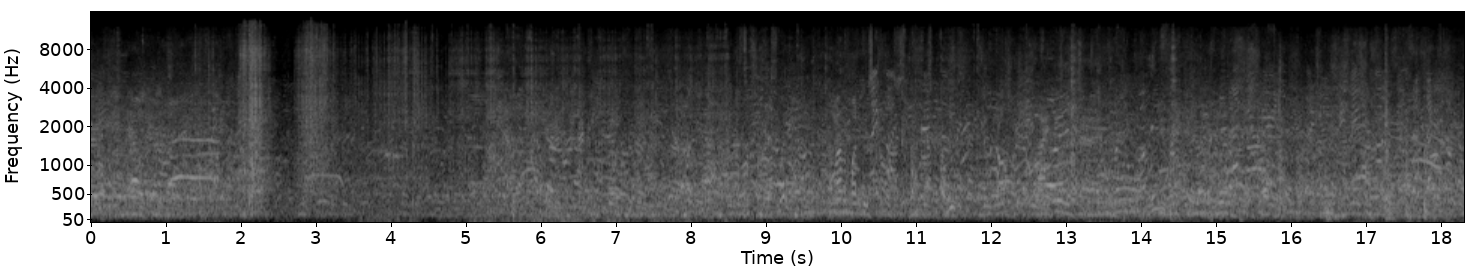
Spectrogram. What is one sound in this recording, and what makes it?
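A marching band plays on the field.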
